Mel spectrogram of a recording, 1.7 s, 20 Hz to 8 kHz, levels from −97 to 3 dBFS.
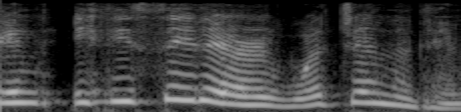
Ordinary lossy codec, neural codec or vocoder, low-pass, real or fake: none; codec, 16 kHz in and 24 kHz out, 0.4 kbps, LongCat-Audio-Codec, two codebook decoder; 7.2 kHz; fake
